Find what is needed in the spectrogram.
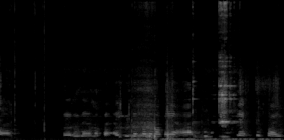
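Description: Faint, low conversational talk that starts about a second in, after a moment of near silence.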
